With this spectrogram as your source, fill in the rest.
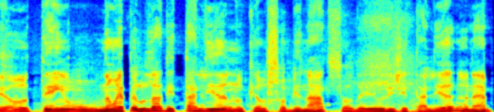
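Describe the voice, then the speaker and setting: Noticeable background noise accompanies a man whose moderate-paced speech shows ordinary pitch variation. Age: 70s. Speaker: professor and architect. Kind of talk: radio interview.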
